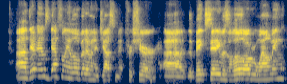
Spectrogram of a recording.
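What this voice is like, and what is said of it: Southern Bayou accent. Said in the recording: “I can hear that accent in your voice, that Bayou accent in your voice”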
